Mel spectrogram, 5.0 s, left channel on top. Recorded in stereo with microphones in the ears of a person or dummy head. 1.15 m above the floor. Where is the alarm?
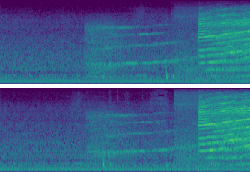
10° right (ahead or behind), 0.9 m.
